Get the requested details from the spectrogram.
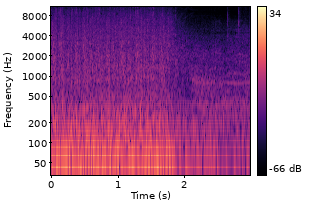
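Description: A gun fires in a loud rushing blast.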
